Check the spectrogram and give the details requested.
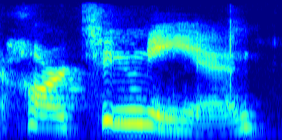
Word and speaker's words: Hartunian: There is a girl whose last name is Hart, and this time I wrote it out like you pronounce it, Hartunian. There is a girl by the name of Kate Hartunian, and she has these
